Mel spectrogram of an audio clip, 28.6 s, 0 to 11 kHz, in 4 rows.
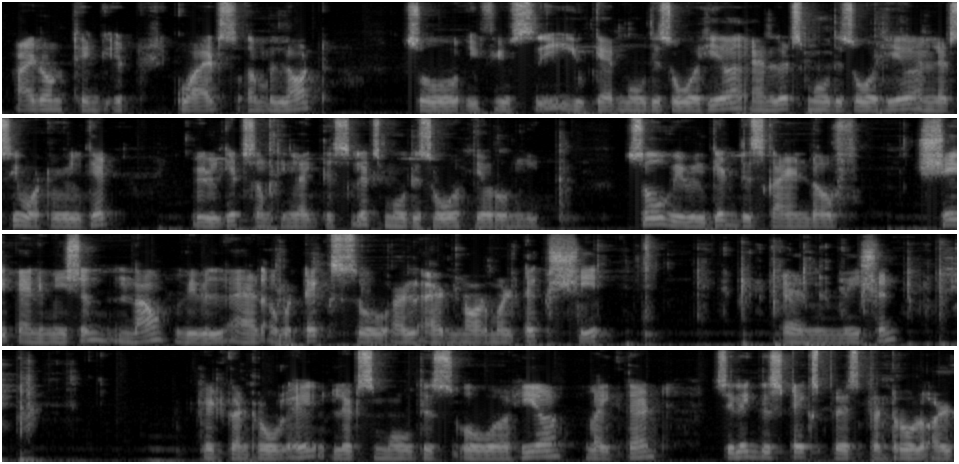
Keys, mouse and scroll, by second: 2.7 click, 3.2 space, 6.0 [, 6.5 space, 9.4 click, 10.2 [, 10.7 space, 13.3 click, 13.8 space, 14.9 click, 16.8-22.1 typing, 18.9 Return, 23.0 ctrl+a, 24.3-25.4 drag.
